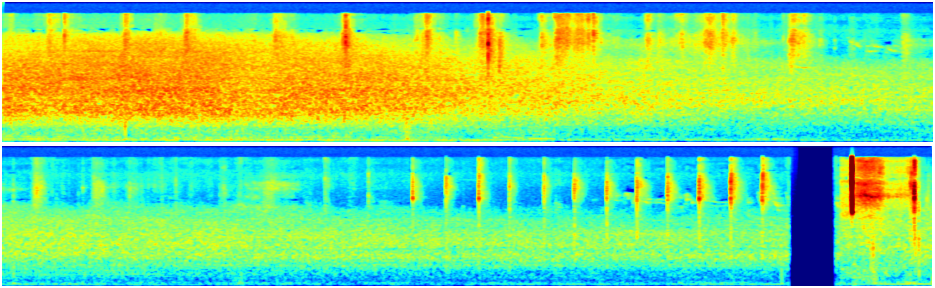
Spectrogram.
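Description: Outdoor background noise: a steady hiss that fades gradually over the first dozen seconds, with scattered faint clicks.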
